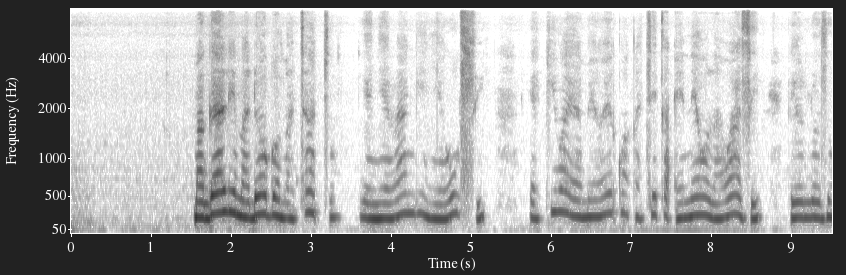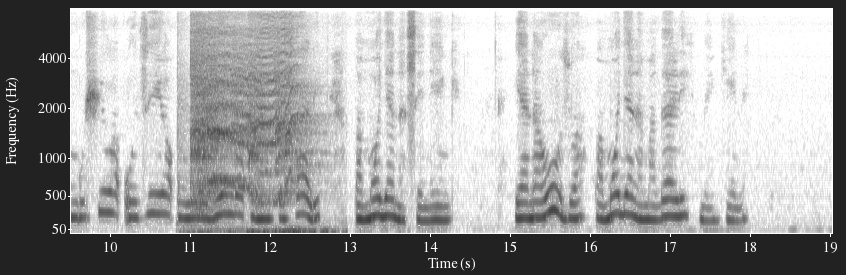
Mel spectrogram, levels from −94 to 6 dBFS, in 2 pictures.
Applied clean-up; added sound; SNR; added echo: none; Squeak; -1 dB; none.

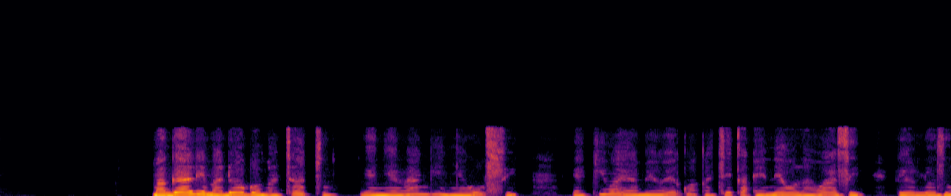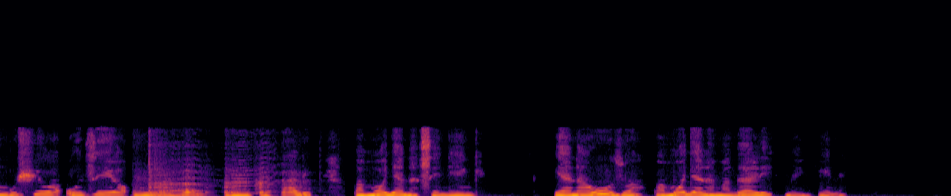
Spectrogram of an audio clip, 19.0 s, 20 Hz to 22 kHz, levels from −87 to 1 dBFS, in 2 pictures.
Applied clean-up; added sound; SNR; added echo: neural mask model RNNoise.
